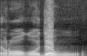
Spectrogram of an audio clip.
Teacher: Surah tanwinnya masuk ke huruf setelahnya. Kalau huruf setelahnya wau, maka masukkan tanwinnya ke wau dan ditahan dan dibunyikan dengan huruf wau. Suara nunnya hilang. Raghodan menjadi roghadau. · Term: idgham bighunah, idgham bi gunnah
